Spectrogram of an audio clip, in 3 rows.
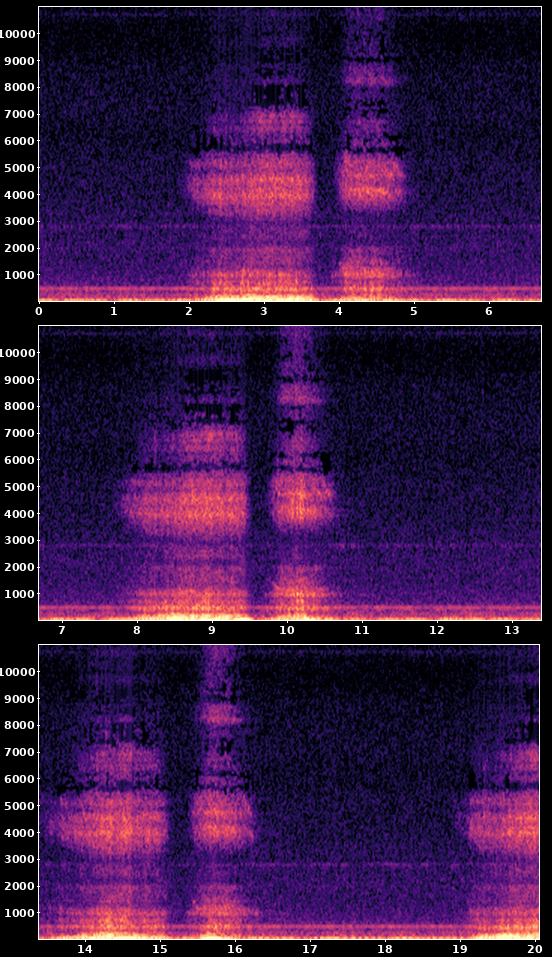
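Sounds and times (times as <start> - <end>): person snoring loudly: 2.0 - 5.0, 7.8 - 10.6, 13.5 - 16.3, 19.1 - 20.0.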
